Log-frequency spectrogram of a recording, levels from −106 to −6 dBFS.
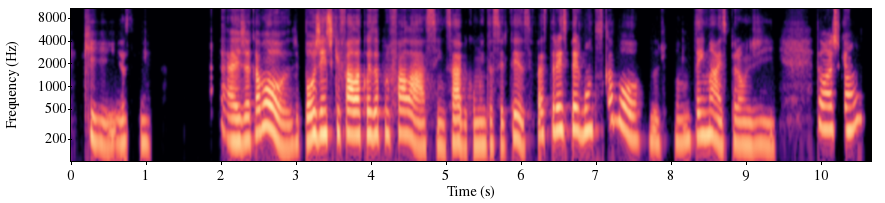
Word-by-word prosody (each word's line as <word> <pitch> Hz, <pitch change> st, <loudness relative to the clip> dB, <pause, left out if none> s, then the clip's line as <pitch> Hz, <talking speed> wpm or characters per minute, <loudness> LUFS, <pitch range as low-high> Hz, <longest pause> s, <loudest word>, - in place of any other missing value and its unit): que, 185 Hz, -8 st, -6 dB
assim 180 Hz, -1 st, -10 dB, 0.9 s
é, 190 Hz, -1 st, 0 dB
já 195 Hz, +2 st, 0 dB
acabou, 240 Hz, -, +4 dB
p 180 Hz, +2 st, -10 dB
ou 215 Hz, -, +6 dB
gente 235 Hz, +1 st, +3 dB
que 245 Hz, -, -2 dB
fala 235 Hz, 0 st, +8 dB
coisa 235 Hz, 0 st, +1 dB
por 235 Hz, 0 st, -6 dB
falar, 230 Hz, -6 st, +2 dB
assim, 165 Hz, 0 st, -9 dB
sabe, 185 Hz, -1 st, 0 dB
com 165 Hz, -, -10 dB
muita 170 Hz, +1 st, -5 dB
certeza? 170 Hz, +2 st, -5 dB
Faz 235 Hz, -, -3 dB
3 265 Hz, +1 st, +2 dB
perguntas, 265 Hz, 0 st, 0 dB
acabou, 280 Hz, -, -2 dB
n 185 Hz, -, -7 dB, 0.2 s
não 190 Hz, +1 st, -6 dB
tem 225 Hz, +3 st, -3 dB
mais 205 Hz, -7 st, 0 dB
pra 175 Hz, -2 st, -6 dB
onde 165 Hz, -1 st, -5 dB, 0.2 s
ir. 160 Hz, -, -17 dB, 0.5 s
Então 300 Hz, -3 st, -4 dB
eu 275 Hz, -, +2 dB
acho 275 Hz, -1 st, -2 dB
que 270 Hz, -, -6 dB
é -, -, +3 dB
um 325 Hz, +8 st, -3 dB
215 Hz, 195 wpm, -22 LUFS, 180-250 Hz, 0.9 s, fala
